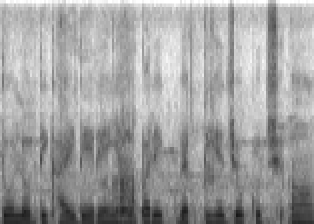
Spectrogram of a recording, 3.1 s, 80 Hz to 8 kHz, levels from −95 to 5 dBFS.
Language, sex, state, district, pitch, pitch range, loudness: Hindi, female, Chhattisgarh, Korba, 215 Hz, 200-225 Hz, -17 LUFS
